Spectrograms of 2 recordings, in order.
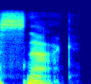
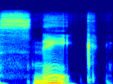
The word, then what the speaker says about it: snack: But because of pronunciation, you forget the ending sound or change the vowel slightly and you say, "I want a snake."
